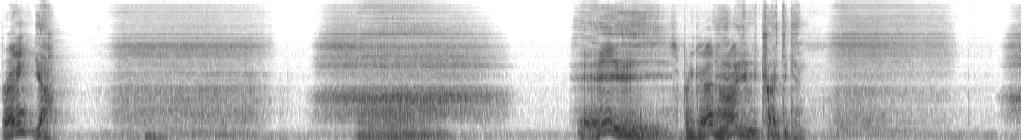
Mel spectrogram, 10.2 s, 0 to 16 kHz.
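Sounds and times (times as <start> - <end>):
speech: 0.0 - 0.6, 5.8 - 8.1
deep belly breath in and out: 1.0 - 5.3, 8.1 - 10.2.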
